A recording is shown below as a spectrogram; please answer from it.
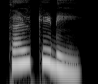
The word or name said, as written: ದಳೆಕಟ್ಟು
